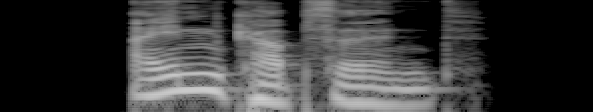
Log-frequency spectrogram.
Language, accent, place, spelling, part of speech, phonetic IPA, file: German, Germany, Berlin, einkapselnd, verb, [ˈaɪ̯nˌkapsl̩nt], De-einkapselnd.ogg
- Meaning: present participle of einkapseln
